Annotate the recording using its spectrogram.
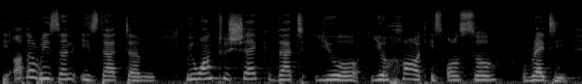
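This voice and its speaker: Fairly high-pitched with lively intonation, a woman's voice shows some vocal fry. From Cameroon, east (Maka), raised in Paris. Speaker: storyteller. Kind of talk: storytelling to festival audience. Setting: outdoor festival, live audience. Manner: interactive call-and-response.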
